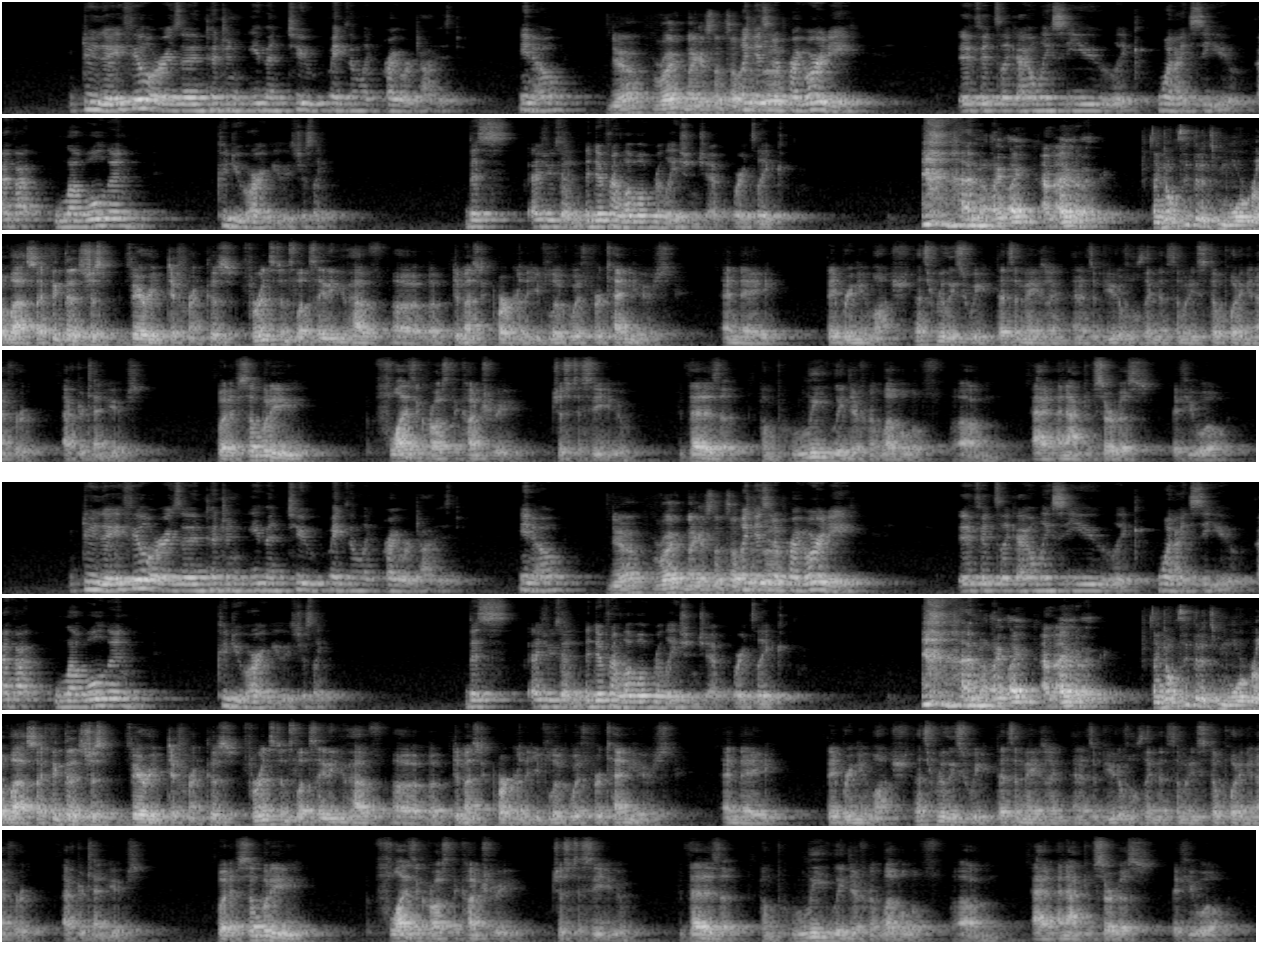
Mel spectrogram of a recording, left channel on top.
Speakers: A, on the right (about 80°); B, on the left (about 65°).
A: do they feel, or is the intention even to make them like prioritized? You know,
B: Yeah, right. And I guess that's up
A: like
B: to the
A: is it a priority if it's like I only see you like when I see you at that level? Then could you argue it's just like this, as you said, a different level of relationship where it's like <laughs> I'm,
B: Yeah, I I
A: I'm not even
B: I
A: a,
B: I- I don't think that it's more or less. I think that it's just very different. Because, for instance, let's say that you have a, a domestic partner that you've lived with for 10 years and they they bring you lunch. That's really sweet. That's amazing. And it's a beautiful thing that somebody's still putting in effort after 10 years. But if somebody flies across the country just to see you. That is a completely different level of um, a- an act of service, if you will,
